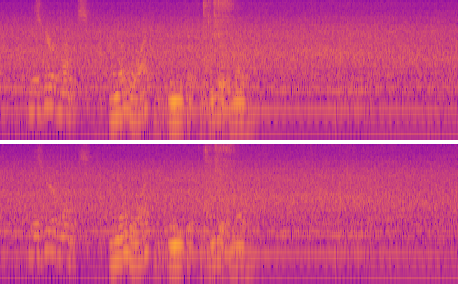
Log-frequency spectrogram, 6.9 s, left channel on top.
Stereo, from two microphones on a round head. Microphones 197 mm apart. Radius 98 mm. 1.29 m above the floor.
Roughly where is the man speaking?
Left.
